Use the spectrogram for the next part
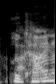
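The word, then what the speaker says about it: Lacuna: The company's name is Lucina I'm probably not pronouncing that right. Lucana, Lucana, Lucana. Lucana. I, I say it with a hard C.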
